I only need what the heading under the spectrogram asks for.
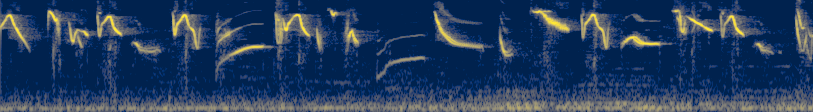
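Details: Sanger, or white-rumped seedeater, giving long rolling master song: rapid bright whistles, many sharply descending slurs and a few rising glides, strung together without pause over four seconds.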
